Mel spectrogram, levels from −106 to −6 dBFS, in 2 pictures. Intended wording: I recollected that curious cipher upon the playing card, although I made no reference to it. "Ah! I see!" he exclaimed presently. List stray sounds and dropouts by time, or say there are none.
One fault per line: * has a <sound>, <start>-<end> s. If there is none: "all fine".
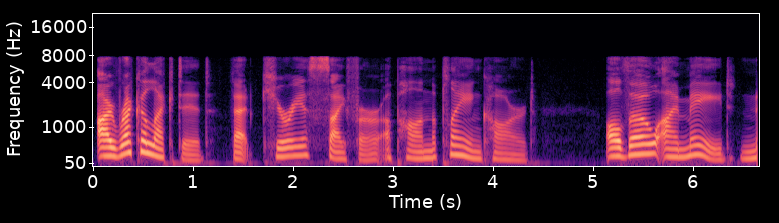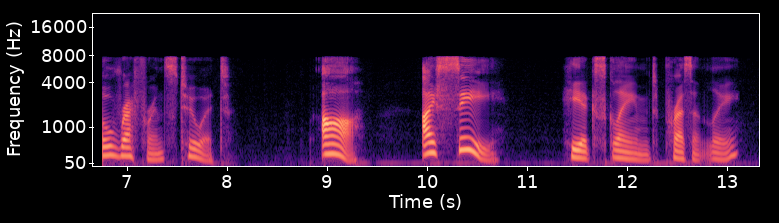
* has a dropout, 6.6-6.8 s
